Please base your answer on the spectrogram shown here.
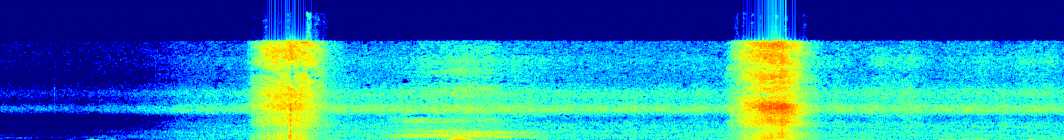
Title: More induced super wet and messy sneezes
